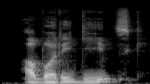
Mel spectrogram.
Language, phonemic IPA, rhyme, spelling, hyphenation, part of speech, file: Norwegian Bokmål, /abɔrɪˈɡiːnsk/, -iːnsk, aboriginsk, ab‧or‧ig‧insk, adjective, NB - Pronunciation of Norwegian Bokmål «aboriginsk».ogg
- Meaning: Aboriginal (of or pertaining to Australian and Oceanic Aboriginal peoples, Aborigines, or their language)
